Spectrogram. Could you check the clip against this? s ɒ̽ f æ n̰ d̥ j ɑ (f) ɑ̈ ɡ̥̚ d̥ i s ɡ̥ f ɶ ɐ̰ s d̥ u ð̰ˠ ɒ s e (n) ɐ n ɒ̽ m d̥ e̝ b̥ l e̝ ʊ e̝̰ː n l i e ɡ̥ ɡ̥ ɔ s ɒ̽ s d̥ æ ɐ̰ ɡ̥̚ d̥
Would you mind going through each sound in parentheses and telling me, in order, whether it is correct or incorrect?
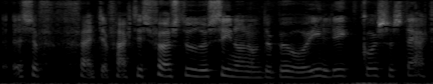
correct, correct

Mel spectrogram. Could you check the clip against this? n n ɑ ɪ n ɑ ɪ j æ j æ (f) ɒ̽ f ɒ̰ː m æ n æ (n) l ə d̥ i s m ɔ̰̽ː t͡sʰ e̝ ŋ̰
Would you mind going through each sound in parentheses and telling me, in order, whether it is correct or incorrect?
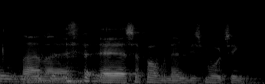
incorrect: s, incorrect: none

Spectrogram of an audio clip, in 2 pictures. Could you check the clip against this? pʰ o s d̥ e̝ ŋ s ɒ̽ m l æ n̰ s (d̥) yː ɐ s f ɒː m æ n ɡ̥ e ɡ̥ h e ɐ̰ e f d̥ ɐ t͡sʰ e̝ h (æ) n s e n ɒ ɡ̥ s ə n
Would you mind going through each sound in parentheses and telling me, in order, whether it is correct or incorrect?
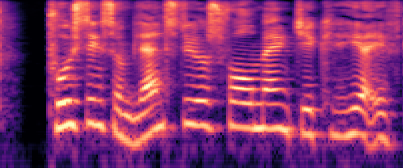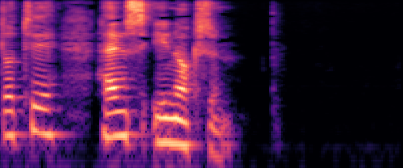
correct, correct

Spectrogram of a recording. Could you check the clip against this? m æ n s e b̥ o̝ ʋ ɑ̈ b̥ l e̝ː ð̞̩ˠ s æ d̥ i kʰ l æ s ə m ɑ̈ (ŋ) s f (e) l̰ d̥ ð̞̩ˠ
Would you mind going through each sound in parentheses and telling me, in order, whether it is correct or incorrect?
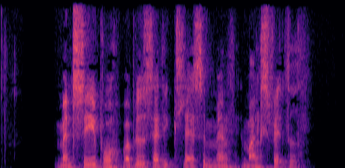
correct, correct

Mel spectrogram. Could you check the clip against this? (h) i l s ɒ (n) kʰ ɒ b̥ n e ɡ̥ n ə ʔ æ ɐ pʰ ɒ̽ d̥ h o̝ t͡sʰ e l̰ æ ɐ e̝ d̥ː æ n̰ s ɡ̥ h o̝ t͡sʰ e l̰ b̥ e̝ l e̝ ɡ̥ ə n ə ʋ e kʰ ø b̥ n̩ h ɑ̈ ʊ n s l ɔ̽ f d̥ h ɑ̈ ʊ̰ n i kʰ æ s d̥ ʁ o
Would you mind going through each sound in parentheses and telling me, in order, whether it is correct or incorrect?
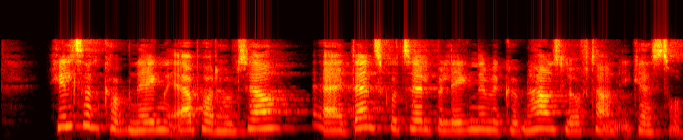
correct, correct

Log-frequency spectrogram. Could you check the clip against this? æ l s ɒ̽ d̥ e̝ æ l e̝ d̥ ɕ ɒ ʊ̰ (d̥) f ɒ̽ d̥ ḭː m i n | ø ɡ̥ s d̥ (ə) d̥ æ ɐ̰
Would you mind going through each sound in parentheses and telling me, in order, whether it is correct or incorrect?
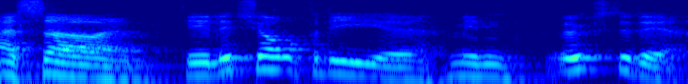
correct, correct

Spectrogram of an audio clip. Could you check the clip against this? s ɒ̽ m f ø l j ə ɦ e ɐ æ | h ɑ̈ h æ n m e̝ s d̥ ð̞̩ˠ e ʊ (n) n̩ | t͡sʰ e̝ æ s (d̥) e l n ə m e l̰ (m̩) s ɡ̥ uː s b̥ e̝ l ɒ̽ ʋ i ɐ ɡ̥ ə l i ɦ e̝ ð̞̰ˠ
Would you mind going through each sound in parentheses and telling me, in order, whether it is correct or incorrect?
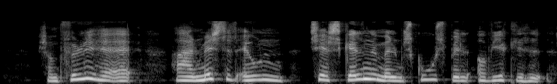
correct, incorrect: ɡ̥, correct

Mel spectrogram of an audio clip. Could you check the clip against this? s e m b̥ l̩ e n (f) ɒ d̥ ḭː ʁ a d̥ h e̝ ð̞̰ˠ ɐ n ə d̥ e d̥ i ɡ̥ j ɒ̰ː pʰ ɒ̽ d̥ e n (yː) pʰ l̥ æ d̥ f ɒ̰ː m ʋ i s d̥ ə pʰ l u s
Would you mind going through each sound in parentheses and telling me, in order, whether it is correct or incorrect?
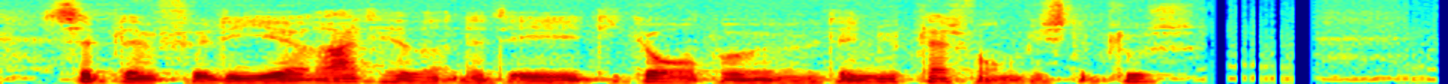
correct, correct

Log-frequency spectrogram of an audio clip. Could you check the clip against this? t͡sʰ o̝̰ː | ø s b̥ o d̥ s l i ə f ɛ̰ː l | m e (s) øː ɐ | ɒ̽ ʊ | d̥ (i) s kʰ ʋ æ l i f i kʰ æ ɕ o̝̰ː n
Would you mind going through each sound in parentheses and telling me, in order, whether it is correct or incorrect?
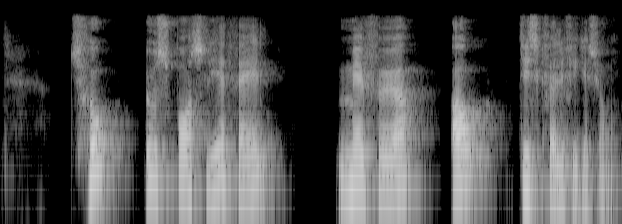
incorrect: f, correct

